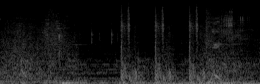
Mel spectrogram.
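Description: Video game gunfire is aimed at a boss, coming as a few sharp bursts of shots, faint and separated by short gaps over a steady background hiss.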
